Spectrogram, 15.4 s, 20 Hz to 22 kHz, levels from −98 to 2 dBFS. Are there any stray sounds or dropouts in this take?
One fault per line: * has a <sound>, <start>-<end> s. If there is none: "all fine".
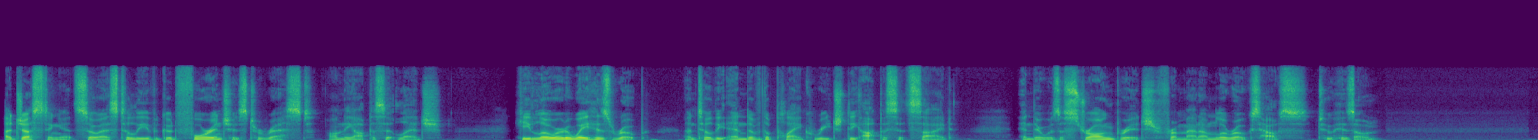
all fine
